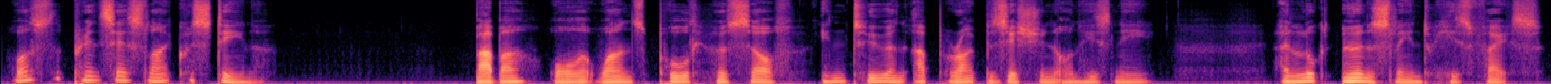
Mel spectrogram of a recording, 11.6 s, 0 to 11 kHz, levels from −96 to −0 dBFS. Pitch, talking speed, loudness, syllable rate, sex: 115 Hz, 125 wpm, -24 LUFS, 4.4 syllables/s, male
